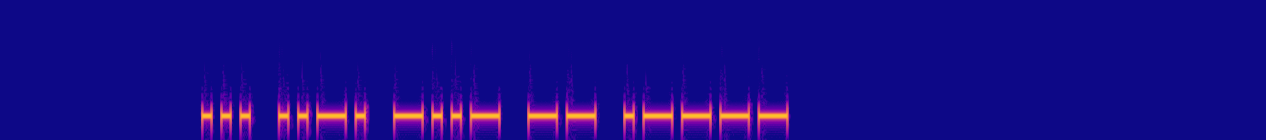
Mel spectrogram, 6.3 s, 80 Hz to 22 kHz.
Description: Morse code, heard as a keyed tone, about 25 wpm, 700 Hz. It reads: SFXM1
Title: Code Groups - 5 Letter:Numbers - 25wpm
